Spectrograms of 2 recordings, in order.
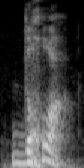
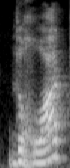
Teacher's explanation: துஹ்வாக்கு தே உச்சரிக்கப்படவில்லை துஹவாத்துக்கு தே உச்சரிக்கப்படுது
